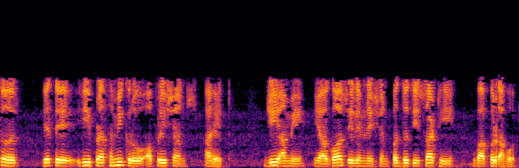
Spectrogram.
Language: Marathi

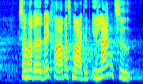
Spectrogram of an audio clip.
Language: Danish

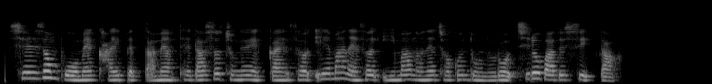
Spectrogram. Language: Korean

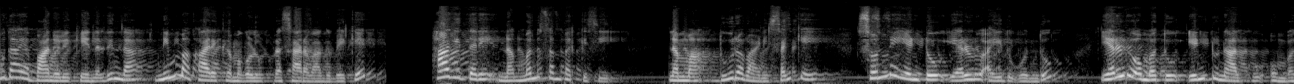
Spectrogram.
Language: Kannada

